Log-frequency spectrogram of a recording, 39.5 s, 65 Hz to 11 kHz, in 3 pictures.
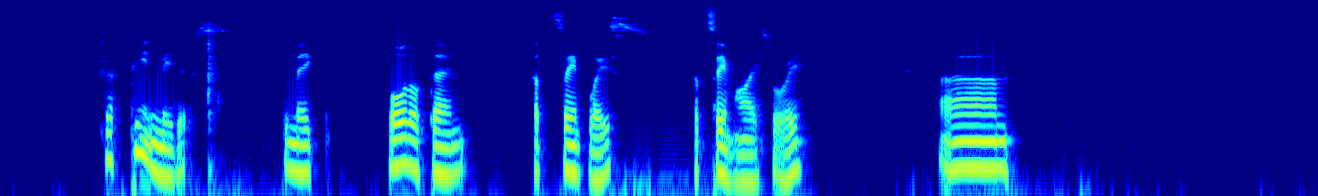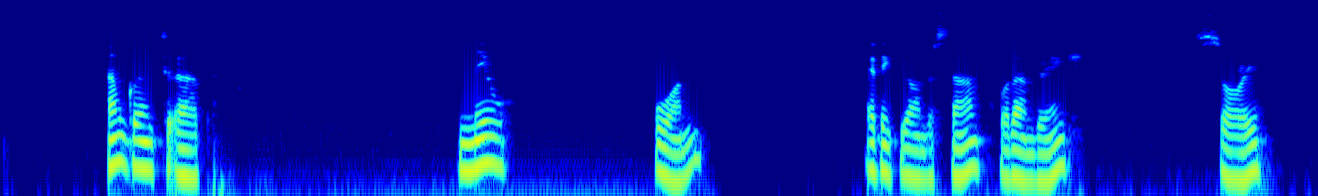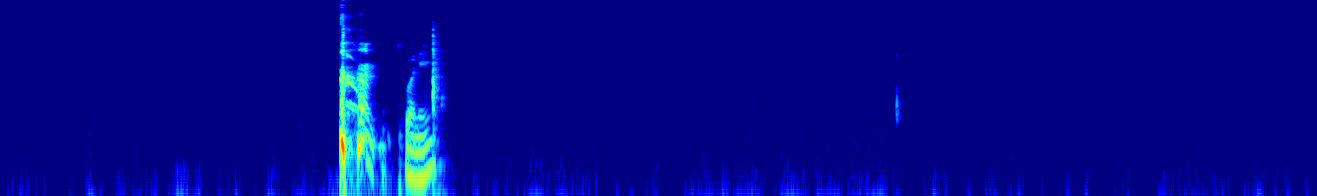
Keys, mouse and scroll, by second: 0.7-3.8 drag, 4.3-5.4 middle drag, 5.4-5.7 scroll down 2, 5.7-10.9 middle drag, 12.8-15.4 middle drag, 15.4 Tab, 16.8 click, 17.5 Tab, 18.6-21.0 drag, 21.0-22.5 middle drag, 22.5-23.7 drag, 25.3 ctrl+z, 26.7 click, 29.1-32.2 drag, 33.2 click, 33.9-36.5 middle drag, 36.5 click, 39.1-39.5 middle drag.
